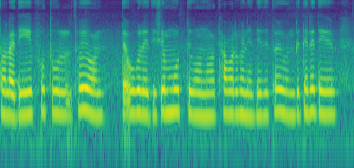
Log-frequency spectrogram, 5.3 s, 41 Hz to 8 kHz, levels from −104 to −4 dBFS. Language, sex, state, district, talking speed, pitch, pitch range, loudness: Chakma, female, Tripura, Unakoti, 135 wpm, 225 Hz, 220-235 Hz, -15 LUFS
